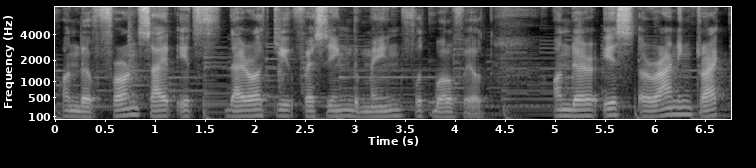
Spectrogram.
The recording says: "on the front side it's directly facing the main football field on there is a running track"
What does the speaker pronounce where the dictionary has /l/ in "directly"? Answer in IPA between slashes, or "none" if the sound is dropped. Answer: none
